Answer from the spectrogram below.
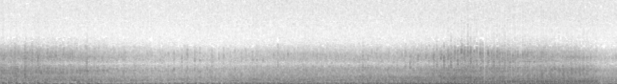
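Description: Steady street traffic: a continuous low engine rumble with a dense roar that swells slightly toward the end, as vehicles pass. No voices can be heard.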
